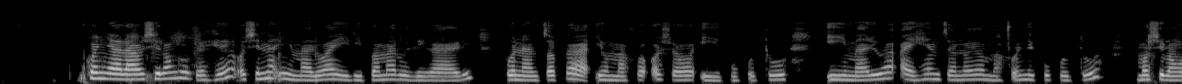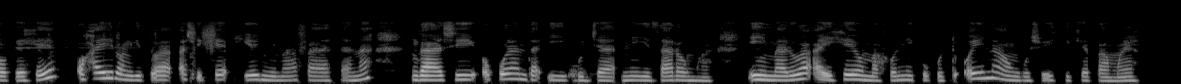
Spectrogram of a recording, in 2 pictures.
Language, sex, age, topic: Oshiwambo, female, 36-49, finance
